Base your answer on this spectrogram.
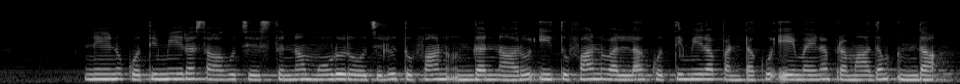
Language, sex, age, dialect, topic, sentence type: Telugu, male, 41-45, Telangana, agriculture, question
